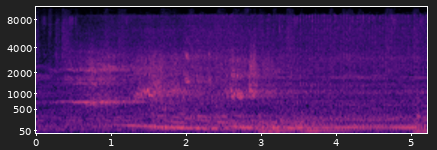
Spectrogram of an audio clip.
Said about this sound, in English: The rear tires slipped.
